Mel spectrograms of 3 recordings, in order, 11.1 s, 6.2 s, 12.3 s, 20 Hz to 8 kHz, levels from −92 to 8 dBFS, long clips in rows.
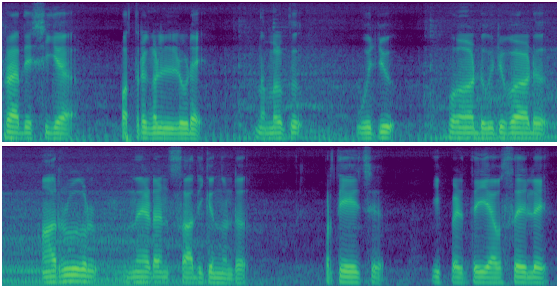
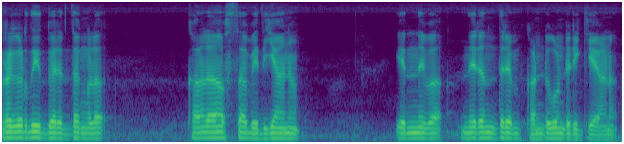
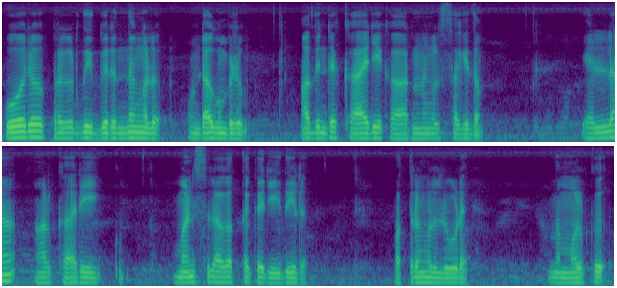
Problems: none marked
